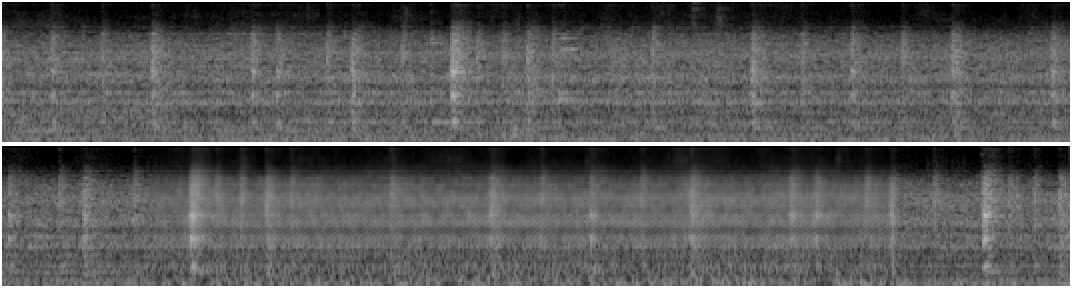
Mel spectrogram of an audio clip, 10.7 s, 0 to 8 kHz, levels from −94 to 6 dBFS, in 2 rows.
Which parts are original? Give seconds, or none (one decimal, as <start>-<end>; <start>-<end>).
0.0-6.1; 9.8-10.7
